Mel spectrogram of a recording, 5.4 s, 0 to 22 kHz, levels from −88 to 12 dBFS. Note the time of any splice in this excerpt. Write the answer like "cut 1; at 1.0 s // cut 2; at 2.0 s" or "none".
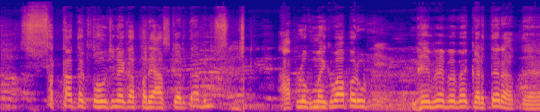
cut 1; at 2.4 s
